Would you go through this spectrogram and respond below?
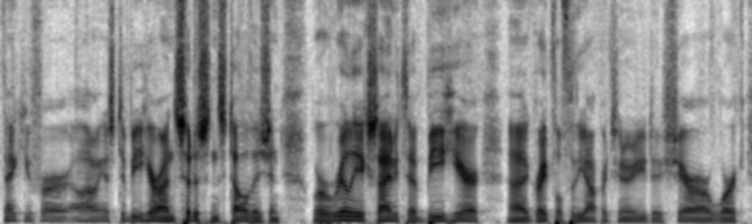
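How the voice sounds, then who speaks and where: A man speaking as an interview guest, grateful and halting, often repeating words as he goes. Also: medium pitch, level tone, fairly bright tone, smooth. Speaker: guest, radio-drama creator and writer. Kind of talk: interview talk.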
